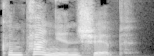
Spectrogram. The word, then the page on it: companionship: British English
